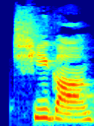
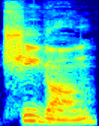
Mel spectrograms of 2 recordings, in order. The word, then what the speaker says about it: qigong: know Lee yet he has been in a chiong world for over 30 years he has been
